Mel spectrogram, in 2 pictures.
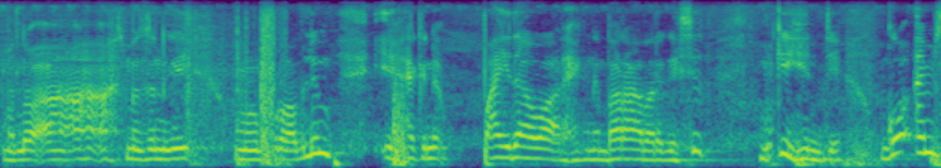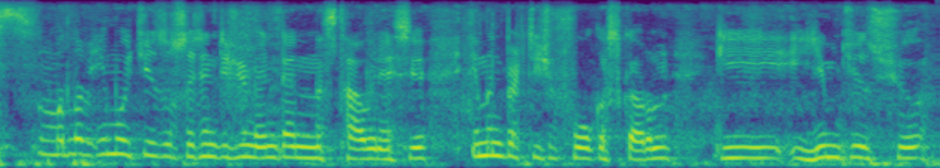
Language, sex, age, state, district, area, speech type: Kashmiri, male, 18-30, Jammu and Kashmir, Ganderbal, rural, spontaneous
